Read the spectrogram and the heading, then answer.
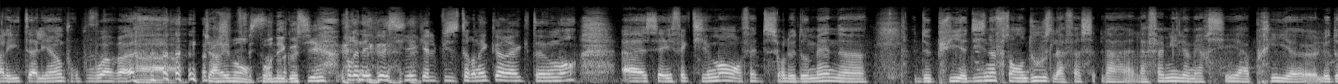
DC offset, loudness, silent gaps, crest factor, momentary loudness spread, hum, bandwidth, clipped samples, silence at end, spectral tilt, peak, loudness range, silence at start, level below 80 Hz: under 0.1%; -14 LUFS; none; 12 dB; 5 LU; none; 16 kHz; under 0.1%; 0 s; -4.5 dB/octave; -4 dBFS; 2 LU; 0 s; -44 dBFS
